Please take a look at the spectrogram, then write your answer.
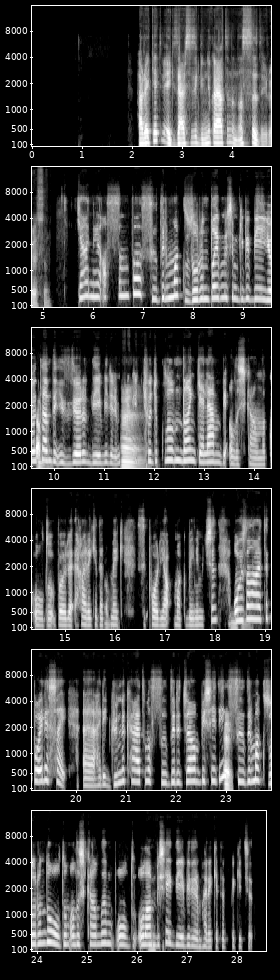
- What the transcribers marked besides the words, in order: tapping; distorted speech; static; other background noise
- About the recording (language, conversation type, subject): Turkish, podcast, Hareketi ve egzersizi günlük hayatına nasıl sığdırıyorsun?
